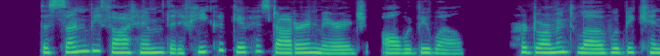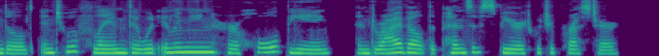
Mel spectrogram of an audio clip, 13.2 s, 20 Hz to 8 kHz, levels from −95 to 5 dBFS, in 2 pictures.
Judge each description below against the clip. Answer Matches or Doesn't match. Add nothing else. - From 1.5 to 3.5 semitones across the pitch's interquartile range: Matches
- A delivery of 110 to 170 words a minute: Doesn't match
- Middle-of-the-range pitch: Doesn't match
